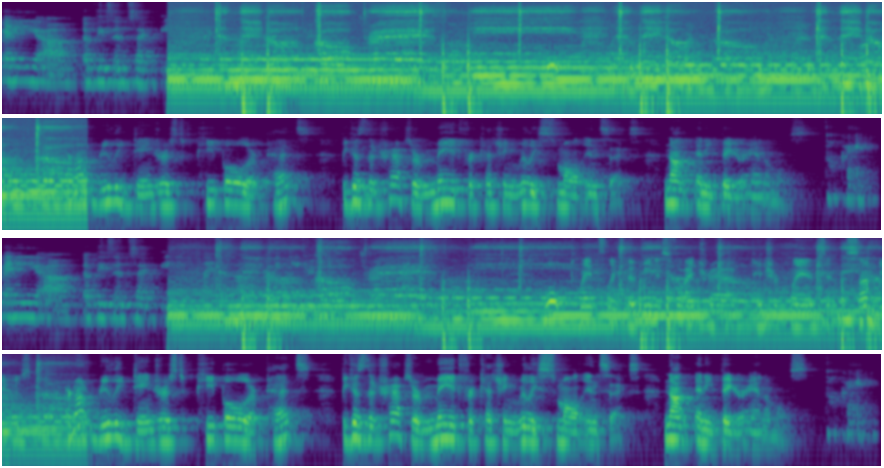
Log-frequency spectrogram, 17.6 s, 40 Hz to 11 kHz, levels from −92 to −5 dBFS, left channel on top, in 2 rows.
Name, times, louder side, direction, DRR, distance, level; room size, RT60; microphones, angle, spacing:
voice 1, 0.0-4.3 12.3-12.5 17.0-17.4, left 1 dB, 35° left, -1 dB, 6.9 m, -47 dB
Human voice, 1.7-9.7, left 5 dB, 70° left, 0.5 m, -28 dB
voice 2, 5.4-11.9 12.2-16.8, right 4 dB, 90° right, 10 dB, 0.9 m, -35 dB
26.0 x 14.0 x 2.5 m, 0.71 s
head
